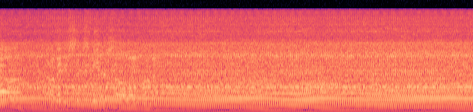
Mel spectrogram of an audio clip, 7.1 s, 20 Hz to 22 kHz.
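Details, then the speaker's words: Wen 56203i 2000 W inverter generator (made 7/2020), break-in period, eco mode on while running a 1+ ton portable AC, ~64 dB; steady, even drone with no surging, a little quieter, running normally. "i was actually able to turn eco mode on while the ac is running i think it's pretty cool is a little bit quieter now"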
